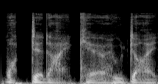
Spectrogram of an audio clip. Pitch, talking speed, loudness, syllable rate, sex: 80 Hz, 225 wpm, -19 LUFS, 4.2 syllables/s, male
